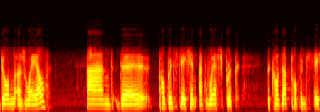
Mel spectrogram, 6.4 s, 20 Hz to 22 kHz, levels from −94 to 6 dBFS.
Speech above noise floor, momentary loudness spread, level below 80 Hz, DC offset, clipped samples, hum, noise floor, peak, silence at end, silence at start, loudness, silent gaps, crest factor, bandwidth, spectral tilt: 43 dB; 8 LU; -76 dBFS; under 0.1%; under 0.1%; none; -61 dBFS; -2 dBFS; 0 s; 0.05 s; -18 LUFS; none; 18 dB; 3.9 kHz; -8 dB/octave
